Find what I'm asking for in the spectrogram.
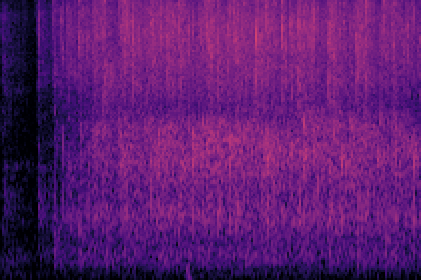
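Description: Audience in a room at a monthly event bursts into applause, rising quickly from silence into steady, sustained clapping from many hands.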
